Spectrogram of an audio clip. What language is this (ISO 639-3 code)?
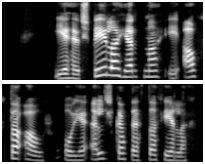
isl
